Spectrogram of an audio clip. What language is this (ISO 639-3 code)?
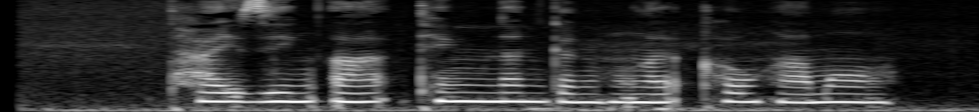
cnh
